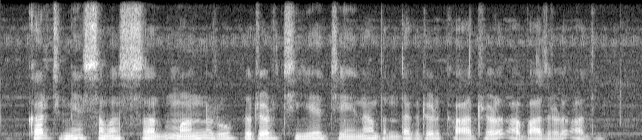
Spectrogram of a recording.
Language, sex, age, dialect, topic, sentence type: Maithili, male, 36-40, Eastern / Thethi, banking, statement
